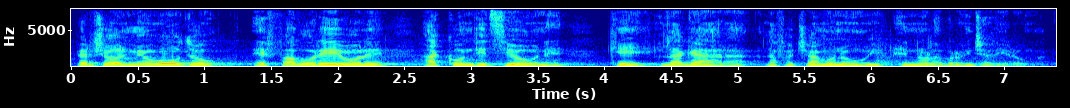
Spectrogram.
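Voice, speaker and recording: Brief: councillor, man, fairly high voice, combative, stop-start, reverberant hall. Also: steady tone, normal speed, few pauses, mellow. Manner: argumentative, corrects himself often. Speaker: town councillor. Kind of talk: formal council debate. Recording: echoey council chamber.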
